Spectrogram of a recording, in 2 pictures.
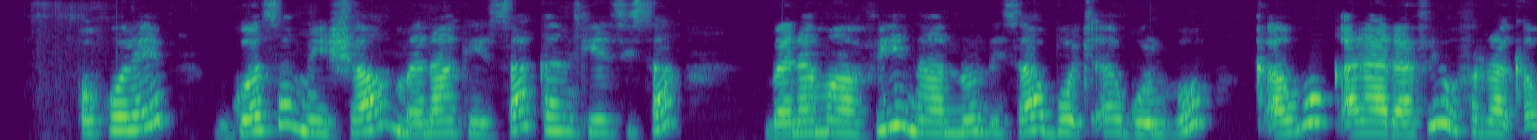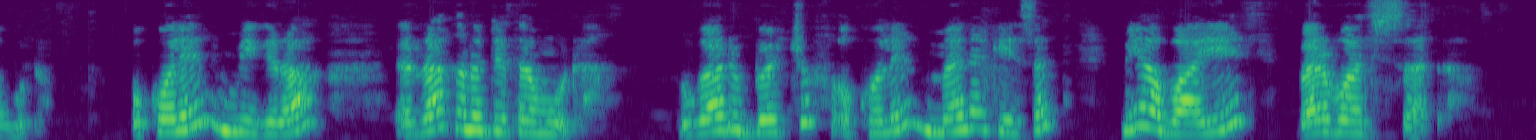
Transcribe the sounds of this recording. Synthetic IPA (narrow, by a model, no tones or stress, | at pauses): ʔɔkːɔle̞ːn | ɡɔsɐmeːʃaːmɐnaːke̞ːsːaːkɐŋke̞ːsːɪsaː | bɐnɐmaːfɪnaːnːo̞ːnɪsaːbɔt͡ʃʼːɐɡɔlboː | kʼɐbʊkʼɐlaːd̪aːfɪɔfɪrːaːkʼɐbuːᶑɐ̥ | ʔɔkːɔle̞ːnmɪɡɾaː | ʔɪrːaːkɐnhɔd͡ʒːɛt̪ɐmuːᶑɐ̥ | ᶑʊɡaːd̪ʊbːɐt͡ʃːuːfɔ̰kːɔle̞ːnmɐnɐke̞ːsːɐt̪ːɪ̥ | mɪaːbaːjʔe̞ː | bɐɾbaːt͡ʃːɪ̥saːᶑɐ̥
